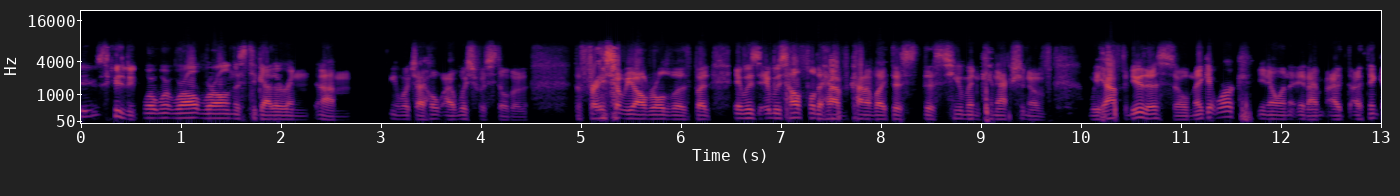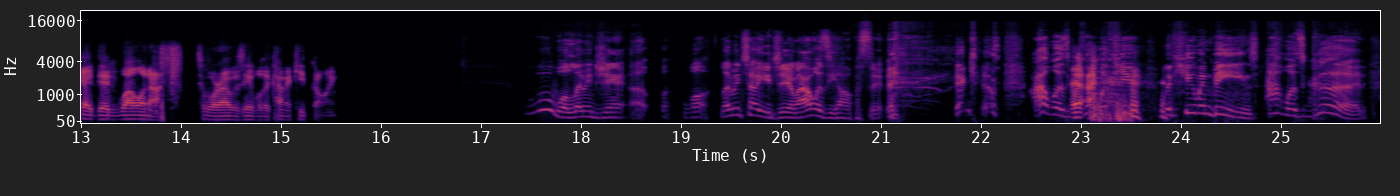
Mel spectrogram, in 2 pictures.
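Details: Adult male who stutters, with audible sound repetitions; he reports his stuttering involves blocks and repetitions, with eye closing and arm movements during blocks; stuttering.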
